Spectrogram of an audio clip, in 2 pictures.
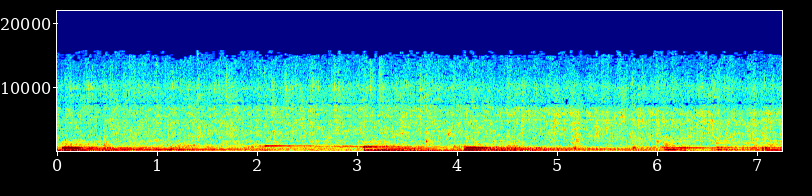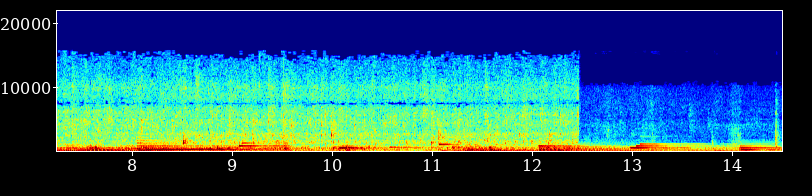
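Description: Background music of sustained notes that change about once a second, over a steady hiss of hot-spring water running into an open-air bath. The water hiss cuts off near the end, leaving only the music.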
